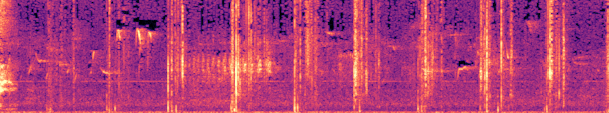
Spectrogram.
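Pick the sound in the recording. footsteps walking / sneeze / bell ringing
footsteps walking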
